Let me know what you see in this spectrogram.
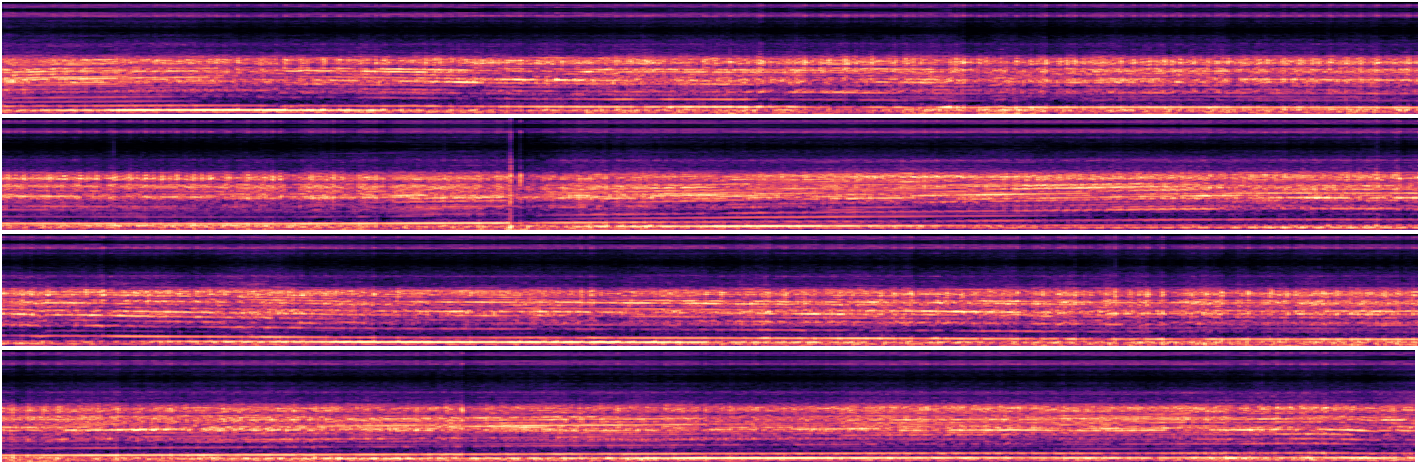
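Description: Sport motorcycle engine running hard on a race track, heard from an onboard camera: its pitch climbs and falls slowly as the throttle is worked through the corners, over a steady rush of wind. A short dip in loudness comes about ten seconds in.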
